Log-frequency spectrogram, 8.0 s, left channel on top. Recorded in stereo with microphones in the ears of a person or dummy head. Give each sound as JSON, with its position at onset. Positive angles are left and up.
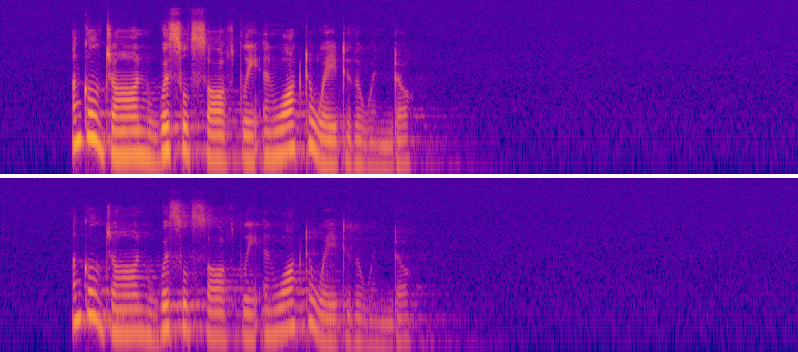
{"t": 0.7, "sound": "a woman speaking", "side_deg": 55, "distance_m": 0.5}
